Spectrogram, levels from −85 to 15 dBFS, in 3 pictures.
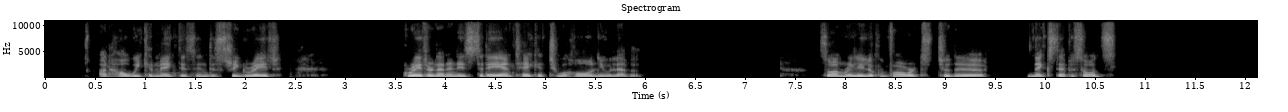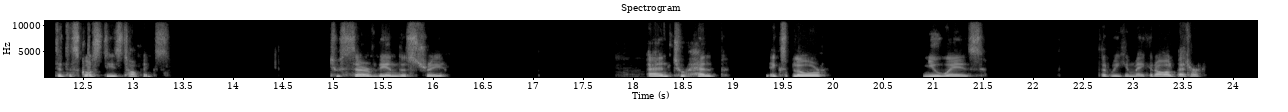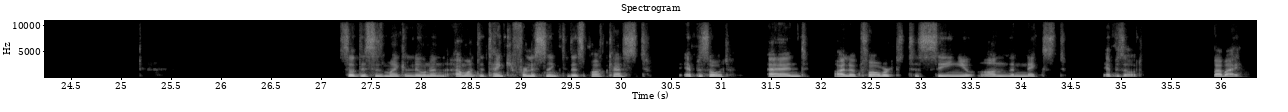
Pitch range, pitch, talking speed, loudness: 85-110 Hz, 100 Hz, 130 wpm, -24 LUFS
